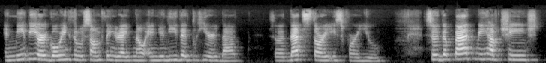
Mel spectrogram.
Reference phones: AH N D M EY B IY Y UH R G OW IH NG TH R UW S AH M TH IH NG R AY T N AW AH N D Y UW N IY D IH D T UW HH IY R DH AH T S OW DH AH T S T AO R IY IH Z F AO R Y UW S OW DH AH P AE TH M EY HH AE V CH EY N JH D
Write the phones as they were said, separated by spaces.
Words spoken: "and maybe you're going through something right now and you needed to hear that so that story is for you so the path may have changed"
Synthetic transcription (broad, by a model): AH N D M EY B IY Y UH R G OW IH NG TH R UW S AH M TH IH NG R AY T N AW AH N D Y UW N IY D IH D T UW HH IY R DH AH T S OW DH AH T S T AO R IY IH S F AO R Y UW S OW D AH P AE T M EY HH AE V CH EY N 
